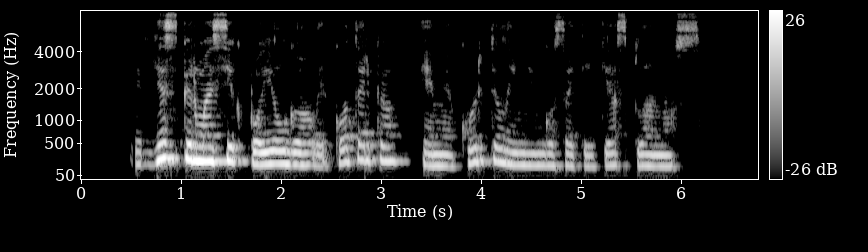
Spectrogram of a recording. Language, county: Lithuanian, Panevėžys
